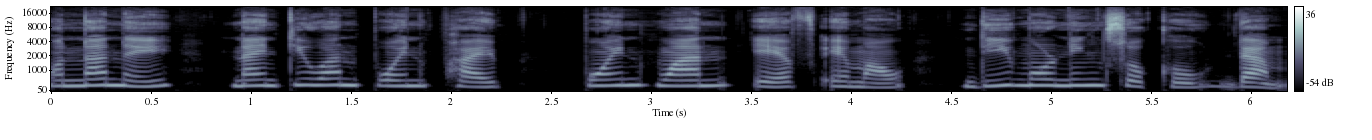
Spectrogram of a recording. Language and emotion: Bodo, neutral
